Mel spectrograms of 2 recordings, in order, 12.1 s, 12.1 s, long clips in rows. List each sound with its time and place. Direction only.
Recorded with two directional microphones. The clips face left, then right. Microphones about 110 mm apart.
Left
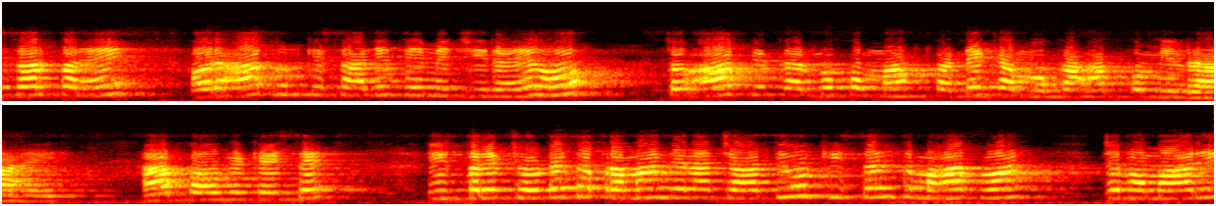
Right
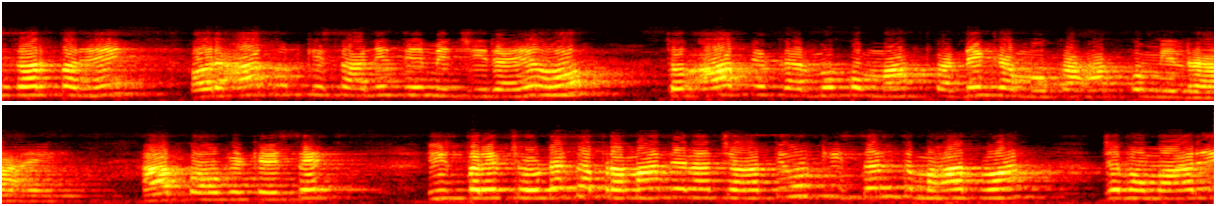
0.0 s a woman's voice: 40° left (ahead or behind)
